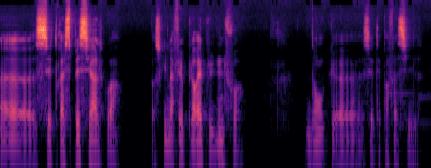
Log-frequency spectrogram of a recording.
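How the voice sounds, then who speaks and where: A man's very deep, low voice with vocal fry and a dark, mellow tone, very slow, with long, frequent pauses. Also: lively intonation. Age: 60s. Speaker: therapy client giving testimonial. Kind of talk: testimony. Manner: halting, many hesitations.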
